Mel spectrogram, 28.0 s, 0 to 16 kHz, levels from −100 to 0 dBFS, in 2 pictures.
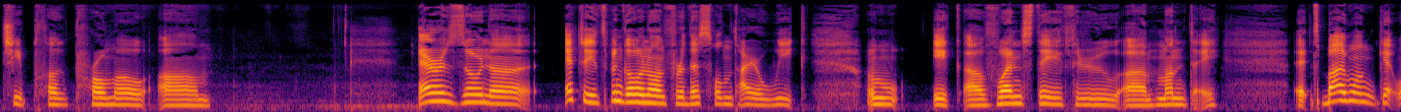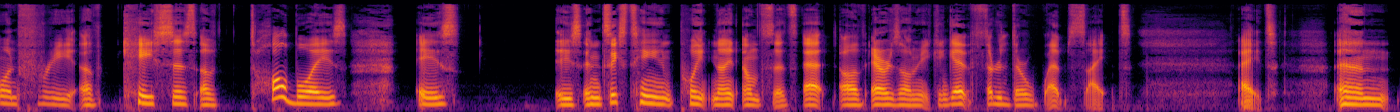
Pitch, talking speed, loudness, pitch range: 175 Hz, 110 wpm, -21 LUFS, 155-195 Hz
